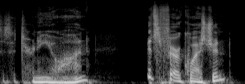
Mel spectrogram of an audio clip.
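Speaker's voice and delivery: deep, very low, sultry, seductive put-on sexy voice. Host promoting his Tuesday night show to listeners, sexy voice. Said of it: "This is my sexy voice".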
